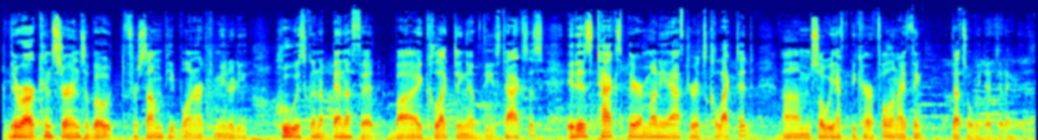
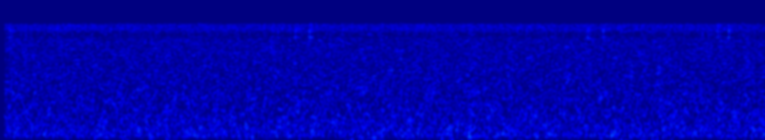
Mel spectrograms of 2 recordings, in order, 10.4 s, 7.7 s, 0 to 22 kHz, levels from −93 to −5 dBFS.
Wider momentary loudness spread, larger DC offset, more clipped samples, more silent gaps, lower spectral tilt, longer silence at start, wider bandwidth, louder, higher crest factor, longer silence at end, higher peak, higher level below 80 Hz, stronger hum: first, 10 LU vs 1 LU; neither; neither; neither; first, -5.5 dB/octave vs -1 dB/octave; about the same, 0 s vs 0.05 s; first, 17 kHz vs 11.5 kHz; first, -24 LUFS vs -66 LUFS; about the same, 20 dB vs 20 dB; about the same, 0.05 s vs 0 s; first, -2 dBFS vs -50 dBFS; first, -36 dBFS vs under -90 dBFS; neither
